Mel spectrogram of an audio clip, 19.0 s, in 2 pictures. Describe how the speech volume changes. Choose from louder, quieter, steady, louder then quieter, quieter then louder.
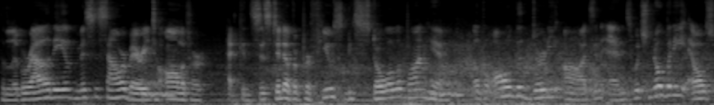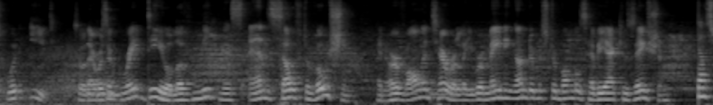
steady.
